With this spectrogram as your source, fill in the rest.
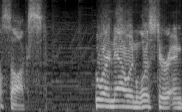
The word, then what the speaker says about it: Worcester: It's not pronounced Worcester. It's pronounced Worcester.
